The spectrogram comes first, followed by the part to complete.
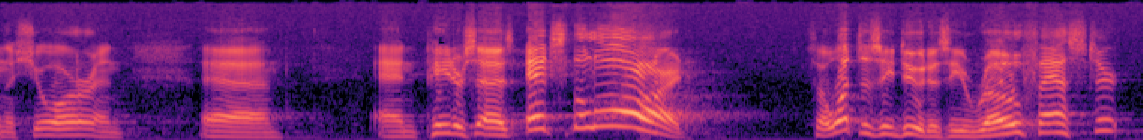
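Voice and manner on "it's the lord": excited cry. Retold or imitated. Peter spots Jesus on shore.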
